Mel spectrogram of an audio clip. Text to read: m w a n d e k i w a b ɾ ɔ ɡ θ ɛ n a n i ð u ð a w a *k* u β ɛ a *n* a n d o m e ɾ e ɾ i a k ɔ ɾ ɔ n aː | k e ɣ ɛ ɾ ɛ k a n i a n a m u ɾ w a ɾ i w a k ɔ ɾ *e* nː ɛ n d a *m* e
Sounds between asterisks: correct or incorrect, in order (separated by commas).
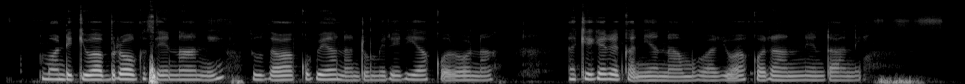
correct, correct, incorrect, incorrect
